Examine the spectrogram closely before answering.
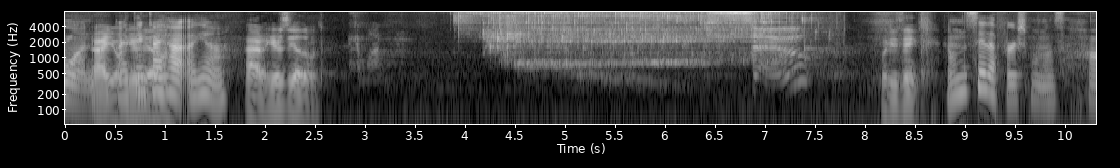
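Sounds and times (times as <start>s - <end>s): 
speech: 0.0s - 2.6s, 8.2s - 10.2s
cold water being poured: 3.8s - 7.9s.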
